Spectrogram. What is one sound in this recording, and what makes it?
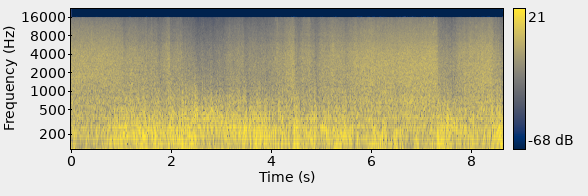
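Cyclone-force wind roars and gusts outdoors.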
